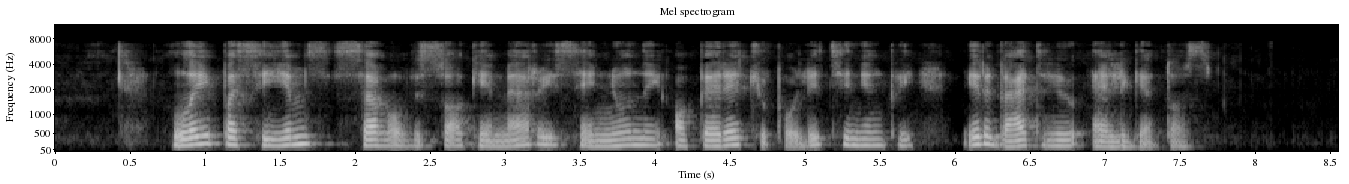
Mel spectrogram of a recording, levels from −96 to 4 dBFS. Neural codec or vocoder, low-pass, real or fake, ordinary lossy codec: codec, 16 kHz, 4.8 kbps, FACodec; 7.2 kHz; fake; MP3, 64 kbps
